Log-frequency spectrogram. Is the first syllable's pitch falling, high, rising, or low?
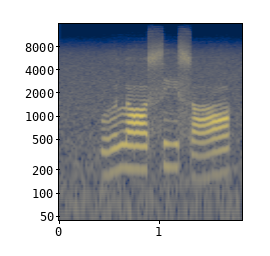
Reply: rising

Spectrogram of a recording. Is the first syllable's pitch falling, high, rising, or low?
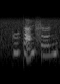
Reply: rising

